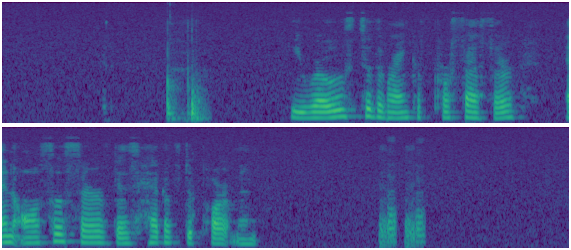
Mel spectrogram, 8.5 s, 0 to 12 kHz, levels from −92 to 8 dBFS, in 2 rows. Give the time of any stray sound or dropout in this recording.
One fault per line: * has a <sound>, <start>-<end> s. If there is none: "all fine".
* has a laugh, 1.2-1.6 s
* has a laugh, 7.1-7.4 s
